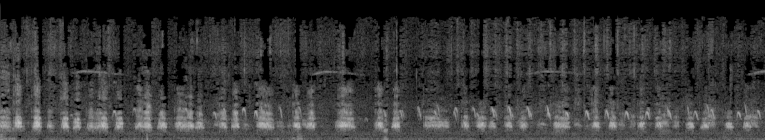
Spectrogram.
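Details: An impatient Egyptian goose strutting and displaying while demanding bread gives rapid, harsh, cackling honks, about one burst per second with overlapping notes, suggesting more than one bird calling.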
